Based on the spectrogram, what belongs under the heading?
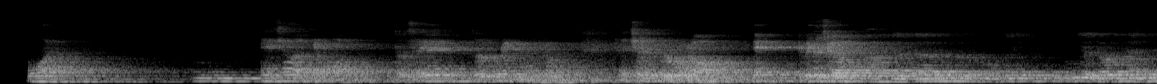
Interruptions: none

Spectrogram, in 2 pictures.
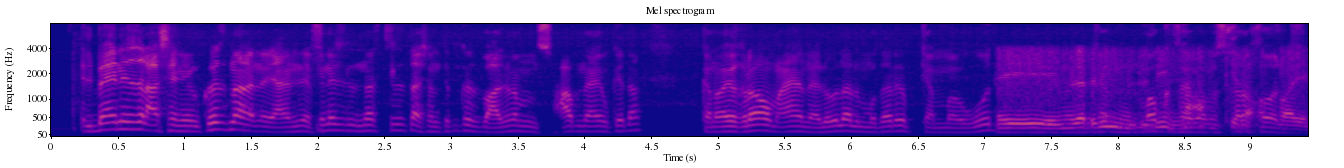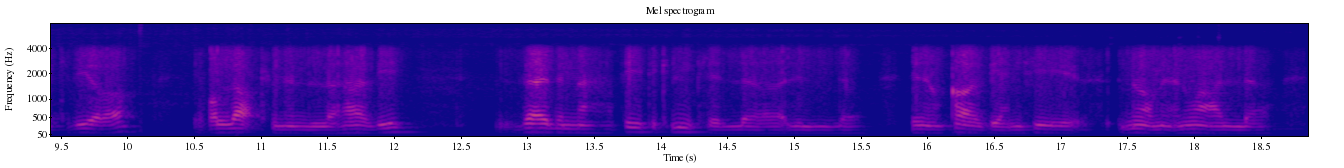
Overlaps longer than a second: present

